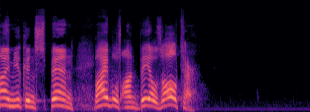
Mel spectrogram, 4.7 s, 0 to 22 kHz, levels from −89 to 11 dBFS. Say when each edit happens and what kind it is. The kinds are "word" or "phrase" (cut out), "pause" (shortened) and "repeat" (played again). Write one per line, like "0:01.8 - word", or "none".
0:01.4 - word
0:01.8 - word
